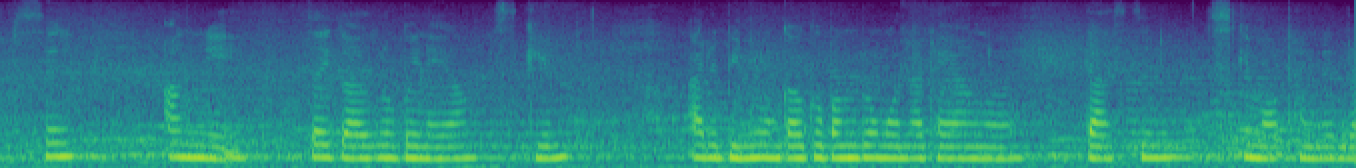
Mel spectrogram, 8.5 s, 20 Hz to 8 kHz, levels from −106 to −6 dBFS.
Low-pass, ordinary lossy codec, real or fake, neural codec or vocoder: none; none; real; none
